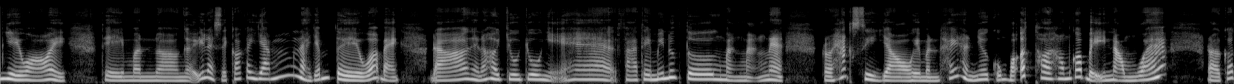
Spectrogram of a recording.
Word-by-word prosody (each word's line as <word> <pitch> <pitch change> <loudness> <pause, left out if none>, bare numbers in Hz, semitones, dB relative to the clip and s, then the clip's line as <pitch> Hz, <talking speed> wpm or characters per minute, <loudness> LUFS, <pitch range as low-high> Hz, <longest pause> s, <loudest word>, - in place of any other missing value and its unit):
nhiều 245 -6 +5
rồi, 195 -1 +1 0.3
thì 185 -3 -2
mình, 180 0 -2
ờ, 175 -1 -2
nghĩ 175 - -3
là 295 -3 +1
sẽ 190 -3 -7
có 250 +6 -5
cái 290 -2 0
giấm 260 +5 0 0.2
nà, 285 - +5
giấm 280 +8 0
tiều 200 -9 +3
á 235 - +4
bạn, 190 -7 -2 0.3
đó 200 +6 +1
thì 225 - +1
nó 210 - -1
hơi 250 -2 +2
chua 230 -1 +1
chua 230 -2 +3
nhẹ 205 -4 -3
ha, 225 -1 -1
pha 210 -1 -5
thêm 225 0 0
miếng 260 +3 +4
nước 320 +1 +2
tương, 235 -3 +3
mằn 180 -3 -2
mặn 170 +3 -5
nè, 205 -3 +3 0.4
rồi 185 -1 0
hắc 360 - -2
xì 235 -5 +1
dầu 175 -2 +1
thì 175 - +1
mình 170 -1 -1
thấy 320 - -4
hình 210 -10 +1
như 225 +3 +1
cũng 215 0 -5
bỏ 200 - +1
ít 395 - +4
thôi, 280 -3 +2
hông 260 +1 0
có 345 - +4
bị 260 - 0
nồng 180 -3 0
quá, 280 - +4 0.4
rồi 180 -2 0
có 285 - -3
215 Hz, 255 wpm, -20 LUFS, 185-255 Hz, 0.4 s, nhiều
